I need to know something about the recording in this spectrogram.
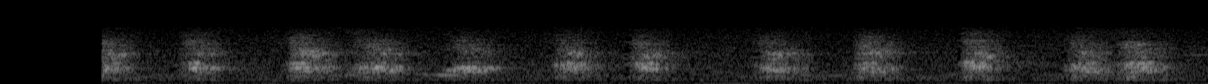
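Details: Siberian Husky crying with joy on reuniting with its owner after being left home alone for a week: about ten whiny, yowling cries in a steady run, roughly two each second, each rising then falling, with little else heard.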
